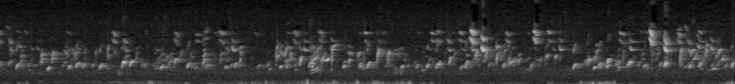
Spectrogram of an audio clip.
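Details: European goldfinch twitter song in the batbata style, aimed at getting a silent goldfinch singing. Long, dense stream of sharp tinkling chirps and trills with occasional low taps and bumps.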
